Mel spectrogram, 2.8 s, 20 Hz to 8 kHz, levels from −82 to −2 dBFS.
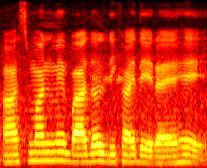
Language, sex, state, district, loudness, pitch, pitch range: Hindi, male, Gujarat, Gandhinagar, -15 LUFS, 130 Hz, 130-145 Hz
